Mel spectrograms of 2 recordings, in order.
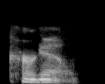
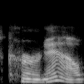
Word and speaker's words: Curnow: And that's because even within our immediate family, it gets pronounced both ways all the time. Interestingly, from what I've been told, the correct pronunciation is Curnow. – Okay. – Yet I tend to use Curnow, particularly when I'm meeting somebody new, because phonetically it makes more sense, like the way it's spelled, C-U-R-N-O-W. People get it.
